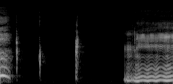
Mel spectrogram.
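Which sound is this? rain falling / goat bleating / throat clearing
goat bleating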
